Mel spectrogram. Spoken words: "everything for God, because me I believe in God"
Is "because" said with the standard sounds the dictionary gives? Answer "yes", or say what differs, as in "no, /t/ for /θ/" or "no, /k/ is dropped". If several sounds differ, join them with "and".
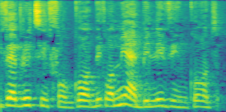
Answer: no, /z/ is dropped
